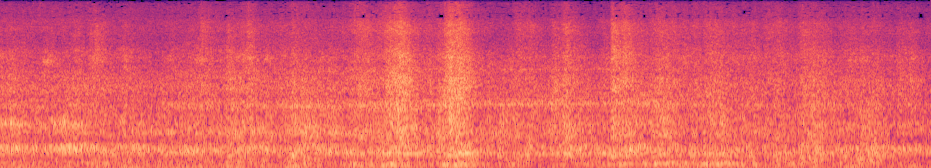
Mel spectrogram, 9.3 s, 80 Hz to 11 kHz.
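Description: London Underground Northern line 1995 Stock train running through a deep tube tunnel, heard from inside the carriage: a loud, steady rumble. Clusters of wheel clacks over the rails come about four seconds in and again around six seconds.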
